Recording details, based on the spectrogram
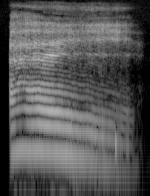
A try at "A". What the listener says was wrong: Ah, not A. Be careful with that E sound. The E sound is not really pronounced by native speakers. It's A. You can have AY, like say. You can have A plus a consonant plus E. So you get make or safe. So you have A plus a consonant plus E.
